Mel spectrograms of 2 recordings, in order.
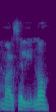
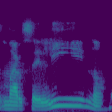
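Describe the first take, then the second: First: The stress is on the last syllable. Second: The stress is on the second-to-last syllable. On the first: The speaker calls it wrong. "si dijéramos que es no, diría Marcelino" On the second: The speaker calls it right. "Entonces es Marcelino. La sílaba tónica sería esta de aquí"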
